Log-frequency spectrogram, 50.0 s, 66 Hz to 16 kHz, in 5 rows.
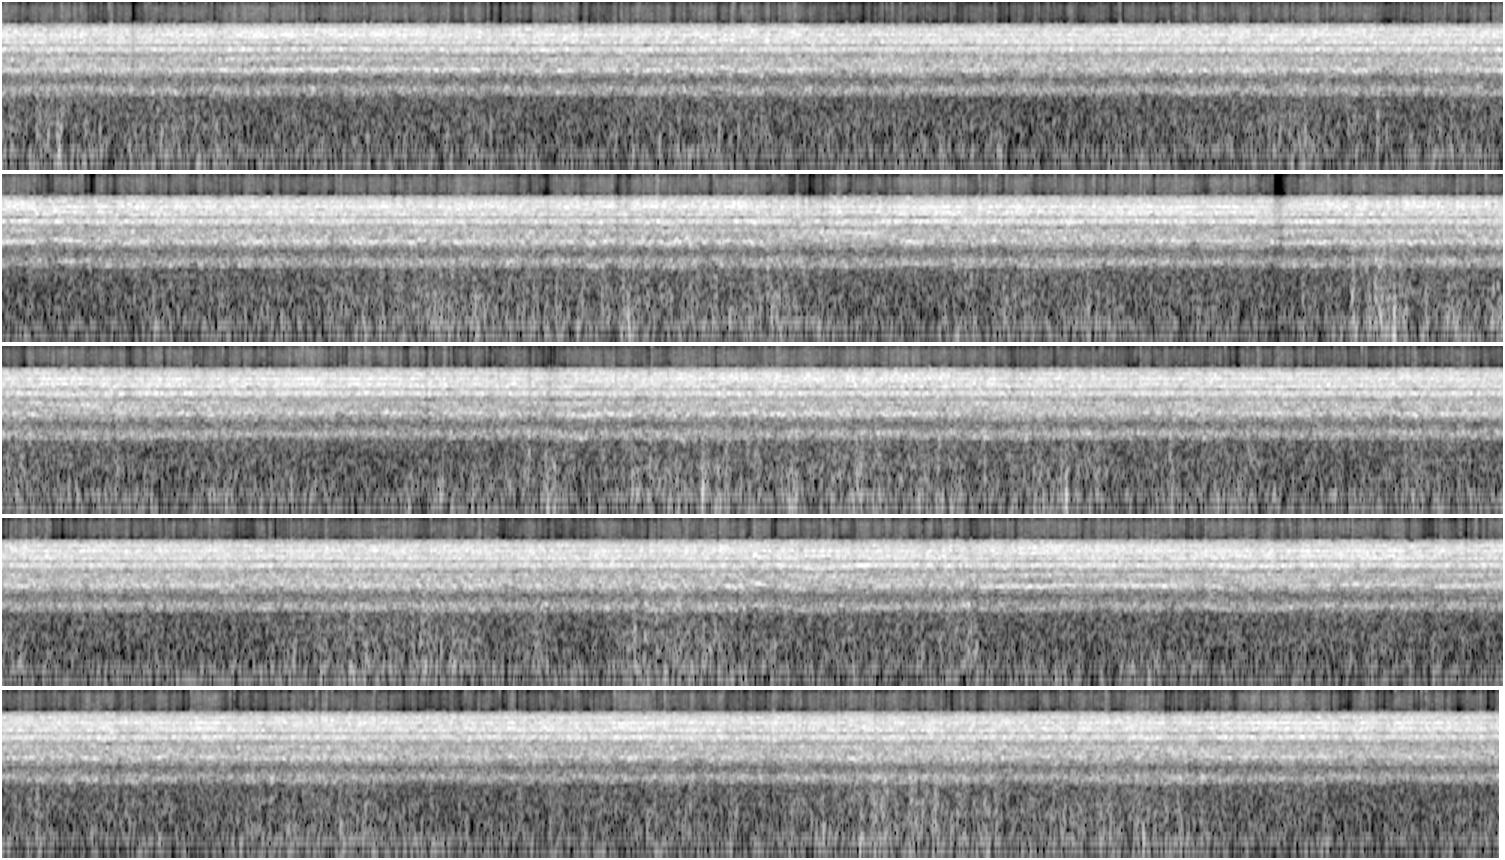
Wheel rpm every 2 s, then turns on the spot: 230, 230, 230, 240, 240, 230, 230, 220, 220, 230, 230, 240, 230, 230, 230, 230, 230, 230, 230, 230, 230, 230, 230, 230, 230.
none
